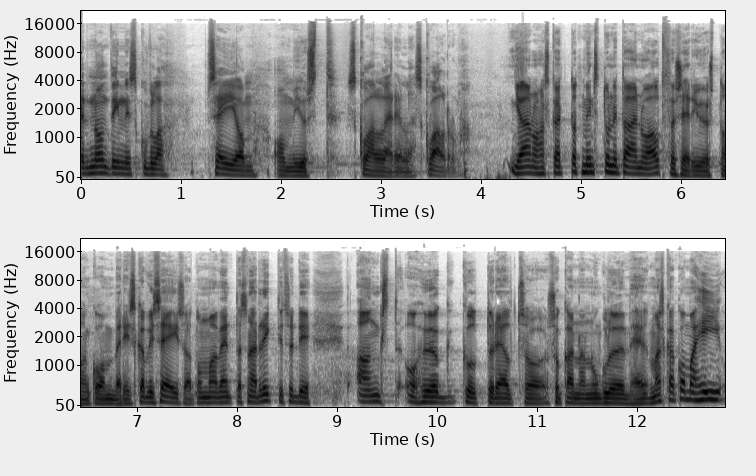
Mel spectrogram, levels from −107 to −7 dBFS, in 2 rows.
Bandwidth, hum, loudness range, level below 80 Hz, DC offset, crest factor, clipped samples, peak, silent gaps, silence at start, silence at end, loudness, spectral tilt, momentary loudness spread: 17 kHz; none; 3 LU; -52 dBFS; under 0.1%; 16 dB; under 0.1%; 0 dBFS; none; 0 s; 0 s; -15 LUFS; -4.5 dB/octave; 6 LU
